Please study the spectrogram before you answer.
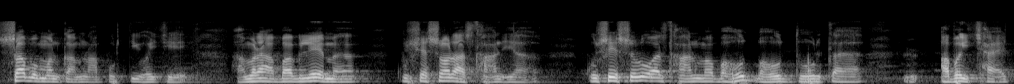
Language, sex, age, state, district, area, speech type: Maithili, male, 60+, Bihar, Darbhanga, rural, spontaneous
